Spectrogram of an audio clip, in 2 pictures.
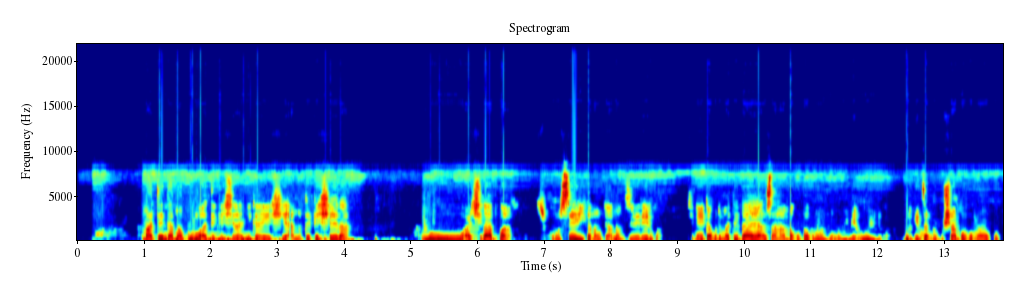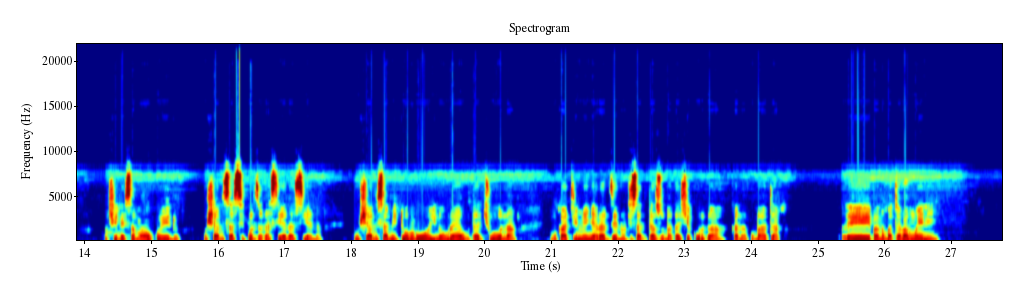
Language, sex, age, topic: Ndau, female, 36-49, health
